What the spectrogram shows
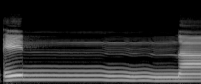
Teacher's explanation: when tashdid comes on noon, you've got to make a ghunna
